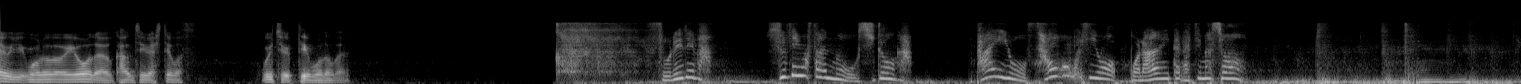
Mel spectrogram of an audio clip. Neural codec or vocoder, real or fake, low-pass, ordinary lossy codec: codec, 24 kHz, 0.9 kbps, WavTokenizer, small release; fake; 7.2 kHz; none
